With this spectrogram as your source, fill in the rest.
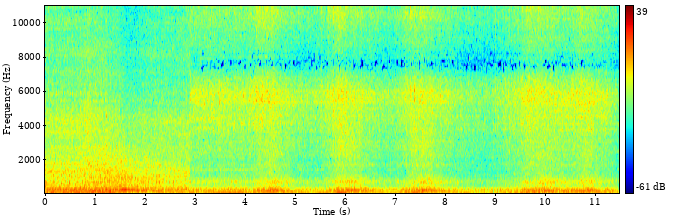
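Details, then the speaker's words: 1990 Jeep Cherokee XJ Renix 4.0 inline-six that had knocked badly at idle, after flex plate fix: smooth, steady idle with gentle rise and fall in pitch and no knocking; normal. "well that is a relief isn't it that engine is sounding a hell of a lot better than it did when I first started the vehicle up"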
